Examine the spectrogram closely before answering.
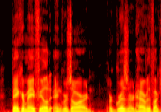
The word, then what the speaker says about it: Grizzard: Baker Mayfield and Grisard or Grizzard, however the you say his name, respectfully. Grisard. Grisard.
